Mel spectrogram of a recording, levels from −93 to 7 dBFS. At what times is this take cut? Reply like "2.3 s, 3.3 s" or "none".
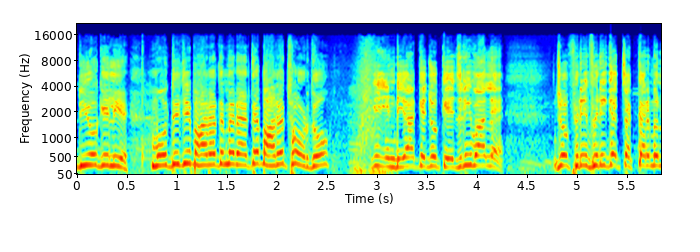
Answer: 3.0 s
